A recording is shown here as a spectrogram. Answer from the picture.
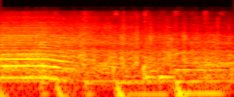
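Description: Electric countertop blender blending a chile salsa, its motor pitch falling and winding down about half a second in as it is switched off. Background music plays throughout.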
